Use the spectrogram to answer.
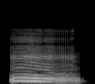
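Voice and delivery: drowsy, low hum; half-asleep murmur; sleepy drawl. A narrator's reading. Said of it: "сонно протянула Терри".

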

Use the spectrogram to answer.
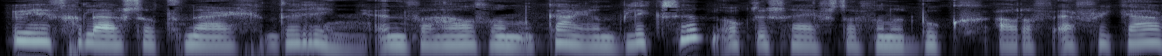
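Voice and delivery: plain reading voice

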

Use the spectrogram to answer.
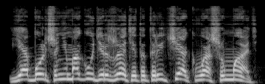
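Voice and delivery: high strained yell. Acted. Zagorsky yelling that he cannot hold the lever. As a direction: bellow it out, arms giving way. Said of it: "заорал Загорский".

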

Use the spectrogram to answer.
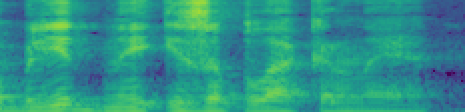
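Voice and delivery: usual speaking voice

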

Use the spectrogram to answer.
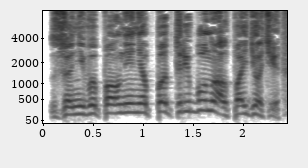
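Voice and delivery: almost break into a shout; near shouting. A narrator's reading. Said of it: "едва не сорвался на крик".

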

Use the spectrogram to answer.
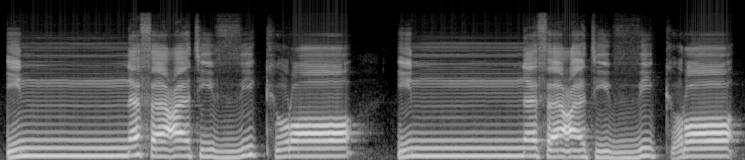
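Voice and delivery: إن نفعت الذكرى chanted slowly, the two nuns merged into one held nasal; Quranic recitation demo. Shown as a demonstration. Teacher reciting the verse slowly to show the merged nun. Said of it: "فتدخل النون في النون".

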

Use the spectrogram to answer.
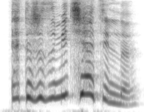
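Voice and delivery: high, loud, thrilled cry; delighted exclamation. Acted. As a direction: burst out in delight. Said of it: "воскликнула я".

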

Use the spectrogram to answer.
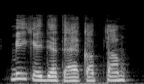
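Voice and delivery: put-on high, excited child voice, mild squeal; lightly voiced squeal of triumph. A narrator's reading. Little girl downing pirate planes, mildly squealing. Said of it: "visított Glória".

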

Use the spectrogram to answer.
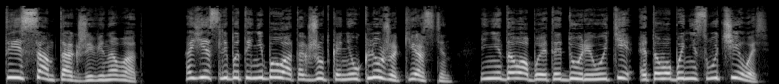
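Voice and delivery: agitated, indignant reproach; angry blaming. A narrator's reading. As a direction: lash out at both accomplices. Lisin blames Adrian and Kerstin.

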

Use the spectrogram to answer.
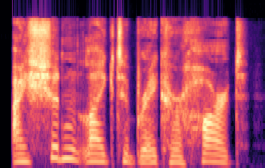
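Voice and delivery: mildly troubled, thoughtful woman; pensive. A narrator's reading. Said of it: "Ruth said pensively".

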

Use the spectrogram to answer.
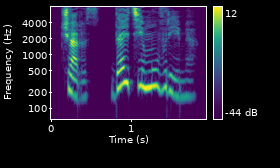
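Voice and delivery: usual speaking voice

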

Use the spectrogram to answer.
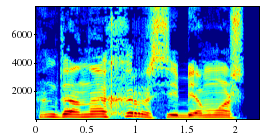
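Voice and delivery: put-on high, slow drunken angry outburst. A narrator's reading. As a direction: start an angry drunken rant. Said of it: "сердито начал техник".

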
